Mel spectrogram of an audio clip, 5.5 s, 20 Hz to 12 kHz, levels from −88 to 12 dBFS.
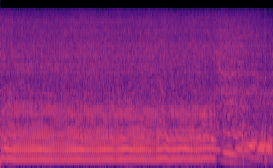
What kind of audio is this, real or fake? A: real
